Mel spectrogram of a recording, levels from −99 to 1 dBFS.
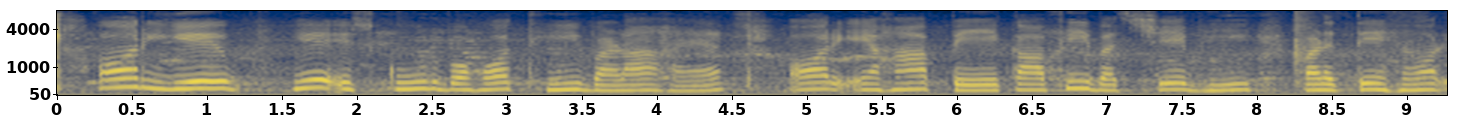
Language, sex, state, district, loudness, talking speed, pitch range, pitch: Hindi, female, Uttar Pradesh, Jalaun, -17 LUFS, 115 wpm, 200-235 Hz, 215 Hz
